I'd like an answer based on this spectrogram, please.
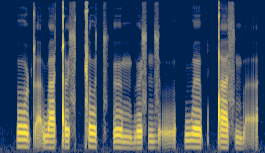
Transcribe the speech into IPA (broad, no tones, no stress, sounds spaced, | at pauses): o ʈ a̰ w a ǃ ɵ s ǁ o t͡sʼ ɵ m b ɵ s n z o̰ | w ə p ǃ a s m b a̰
